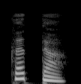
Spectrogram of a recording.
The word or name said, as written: ಖತ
